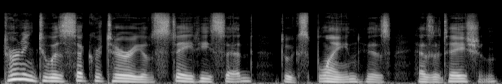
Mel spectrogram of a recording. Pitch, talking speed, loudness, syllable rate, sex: 135 Hz, 145 wpm, -17 LUFS, 4.7 syllables/s, male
